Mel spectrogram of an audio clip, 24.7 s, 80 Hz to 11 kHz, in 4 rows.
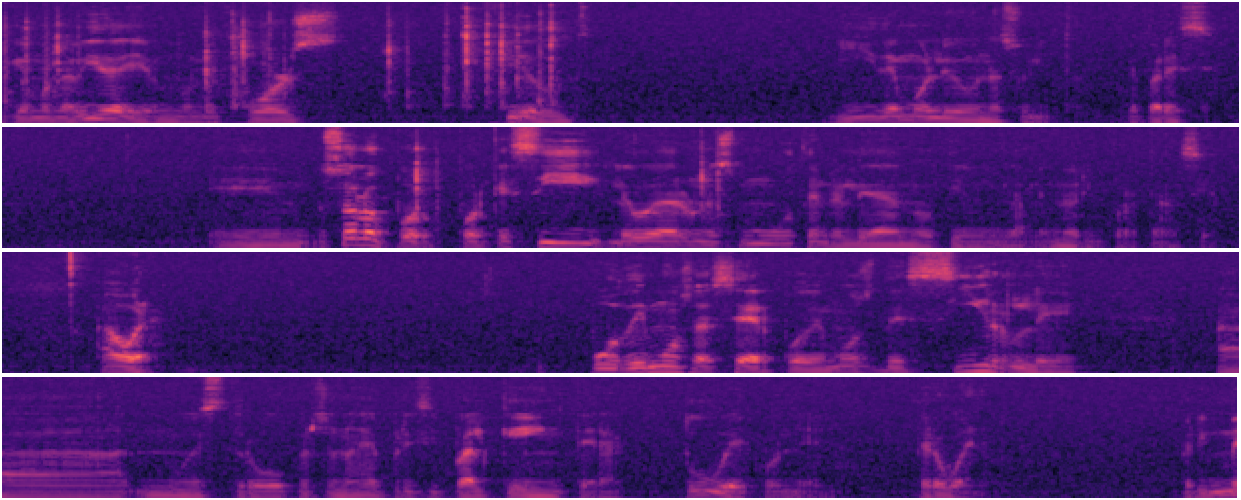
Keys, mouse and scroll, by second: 0.0-3.7 typing, 5.6 click, 6.4-7.7 drag, 8.9 t, 9.9 click, 10.4 t, 13.5-13.9 scroll down 2, 24.1-24.7 scroll up 2.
